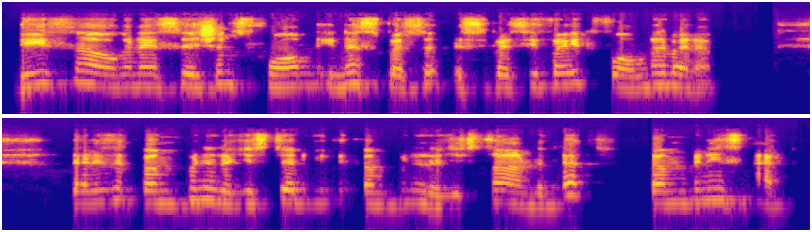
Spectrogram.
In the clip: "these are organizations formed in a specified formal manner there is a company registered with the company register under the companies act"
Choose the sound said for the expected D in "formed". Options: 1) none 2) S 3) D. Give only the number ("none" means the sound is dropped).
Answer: 3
